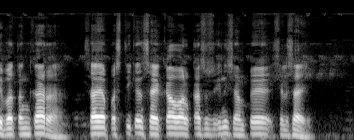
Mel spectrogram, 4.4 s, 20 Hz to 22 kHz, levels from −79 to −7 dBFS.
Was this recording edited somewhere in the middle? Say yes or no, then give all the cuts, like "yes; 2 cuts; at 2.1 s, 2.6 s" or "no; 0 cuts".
yes; 1 cut; at 1.1 s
